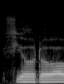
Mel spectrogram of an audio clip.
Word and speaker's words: Fedor: You can bring in Fedor if you want to say Fyodor, what the real pronunciation for his name.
